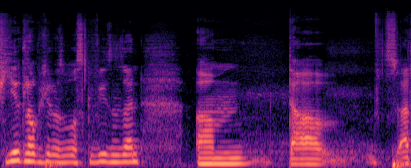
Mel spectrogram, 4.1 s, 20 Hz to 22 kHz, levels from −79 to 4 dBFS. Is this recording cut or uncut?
uncut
